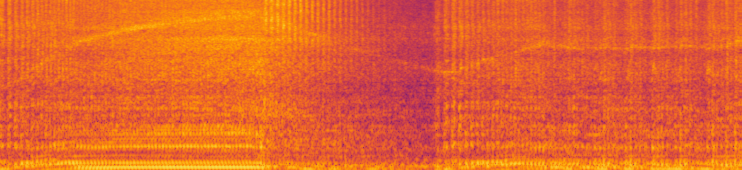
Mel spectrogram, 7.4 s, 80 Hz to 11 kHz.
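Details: 1992 Chevrolet Silverado, 5-speed, turbocharged 5.3 LS V8 swap: uneven lope at about 214 beats a minute with a stumbling, missing beat; suspected rich running with at least one dead cylinder, injector flow questioned. Not confirmed.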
